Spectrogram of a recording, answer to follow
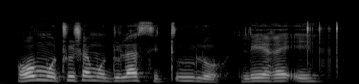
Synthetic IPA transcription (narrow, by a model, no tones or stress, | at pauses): ɣʊmʊtʰʊʃamʊdulasɪtʼulɔ | lɪɣɛʔɪ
